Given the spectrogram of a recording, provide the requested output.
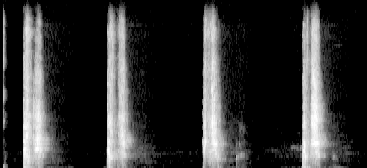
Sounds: Sneeze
